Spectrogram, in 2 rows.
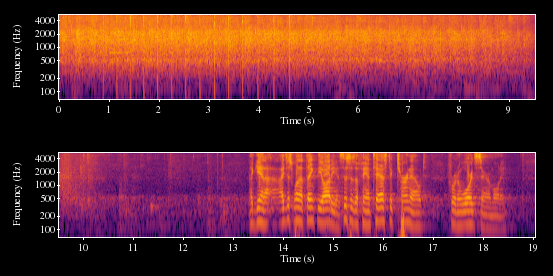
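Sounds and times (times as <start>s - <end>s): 
large audience applause: 0.0s - 10.4s
speech: 13.4s - 18.6s.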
